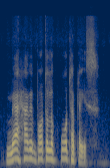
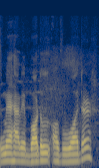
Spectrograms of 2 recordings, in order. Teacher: This T becomes D in bottle and water.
